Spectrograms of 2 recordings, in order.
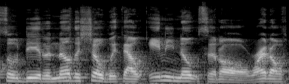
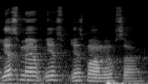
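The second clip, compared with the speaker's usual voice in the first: meek apology; 8 dB quieter, much faster than usual. Retold or imitated. Trina replying meekly to mama.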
